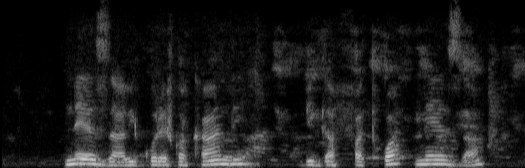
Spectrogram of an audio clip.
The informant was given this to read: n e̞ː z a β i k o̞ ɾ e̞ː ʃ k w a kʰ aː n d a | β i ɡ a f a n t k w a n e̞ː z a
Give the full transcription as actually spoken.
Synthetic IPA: n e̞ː z a β i k o̞ ɾ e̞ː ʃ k w a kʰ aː n d i | β i ɡ a f a t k w a n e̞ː z a

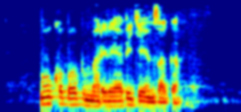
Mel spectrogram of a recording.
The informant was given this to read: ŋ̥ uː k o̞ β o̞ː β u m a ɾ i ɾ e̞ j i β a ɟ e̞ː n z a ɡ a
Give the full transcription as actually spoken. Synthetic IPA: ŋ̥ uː k o̞ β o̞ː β u m a ɾ i ɾ e̞ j a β i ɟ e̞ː n z a ɡ a

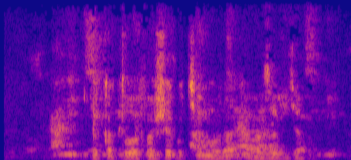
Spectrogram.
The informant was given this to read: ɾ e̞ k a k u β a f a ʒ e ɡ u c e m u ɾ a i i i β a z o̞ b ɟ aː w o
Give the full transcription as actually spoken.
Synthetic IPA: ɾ e̞ k a t u β a f a ʃ e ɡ u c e m u ɾ a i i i β a z o̞ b ɟ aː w o

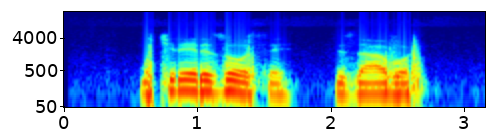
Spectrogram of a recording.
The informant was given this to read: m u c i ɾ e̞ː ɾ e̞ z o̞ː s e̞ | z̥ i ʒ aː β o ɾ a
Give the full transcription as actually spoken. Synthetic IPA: m u c i ɾ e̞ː ɾ e̞ z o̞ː s e̞ | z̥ i z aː β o ɾ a

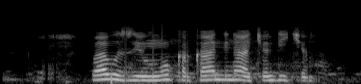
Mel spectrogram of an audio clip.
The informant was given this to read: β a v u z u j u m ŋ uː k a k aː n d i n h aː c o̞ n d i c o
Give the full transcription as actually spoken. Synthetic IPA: β a β u z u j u m ŋ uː k a k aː n d i n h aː c o̞ n d i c o

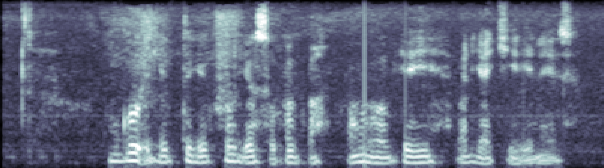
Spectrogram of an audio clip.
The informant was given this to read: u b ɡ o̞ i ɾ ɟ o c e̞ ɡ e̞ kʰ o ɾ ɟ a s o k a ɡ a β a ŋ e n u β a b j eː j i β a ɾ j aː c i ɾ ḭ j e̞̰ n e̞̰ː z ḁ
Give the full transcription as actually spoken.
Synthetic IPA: u b ɡ o̞ i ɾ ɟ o t e̞ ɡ e̞ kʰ o ɾ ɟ a s o k a ɡ a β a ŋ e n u β a b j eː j i β a ɾ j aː c i ɾ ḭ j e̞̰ n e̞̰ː z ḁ

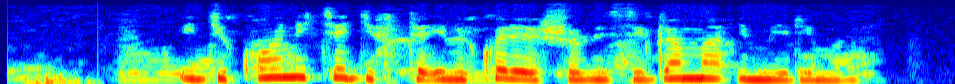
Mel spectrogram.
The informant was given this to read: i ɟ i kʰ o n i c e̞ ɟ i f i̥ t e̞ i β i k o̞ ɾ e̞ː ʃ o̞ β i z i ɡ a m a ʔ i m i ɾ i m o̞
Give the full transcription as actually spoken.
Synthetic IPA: i ɟ i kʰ o n i c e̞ ɟ i f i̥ t e̞ i β i k o̞ ɾ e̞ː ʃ o̞ β i z i ɡ a m a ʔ i m i ɾ i m o̞

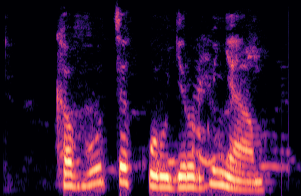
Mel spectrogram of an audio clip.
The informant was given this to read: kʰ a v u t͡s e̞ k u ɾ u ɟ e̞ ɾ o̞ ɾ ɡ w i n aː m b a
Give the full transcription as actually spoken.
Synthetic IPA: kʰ a v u t͡s e̞ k u ɾ u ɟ e̞ ɾ o̞ ɾ ɡ w i ɲ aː m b a

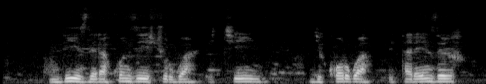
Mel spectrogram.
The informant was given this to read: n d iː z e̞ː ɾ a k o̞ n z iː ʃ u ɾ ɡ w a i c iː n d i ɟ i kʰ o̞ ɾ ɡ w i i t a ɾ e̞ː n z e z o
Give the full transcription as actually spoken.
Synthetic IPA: n d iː z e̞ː ɾ a k o̞ n z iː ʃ u ɾ ɡ w a i c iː n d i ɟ i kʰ o̞ ɾ ɡ w a i t a ɾ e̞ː n z e ʒ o

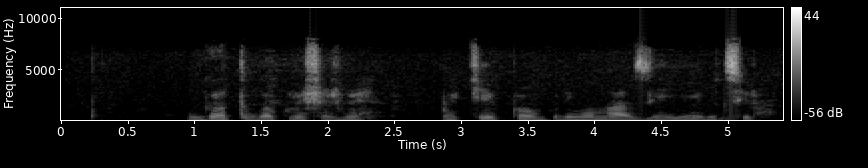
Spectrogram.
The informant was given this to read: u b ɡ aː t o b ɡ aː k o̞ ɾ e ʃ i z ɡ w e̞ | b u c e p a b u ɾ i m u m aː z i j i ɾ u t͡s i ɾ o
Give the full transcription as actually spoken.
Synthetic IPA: u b ɡ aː t o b ɡ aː k o̞ ɾ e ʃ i ʒ ɡ w e̞ | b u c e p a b u ɾ i m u m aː z i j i ɾ u t͡s i ɾ o

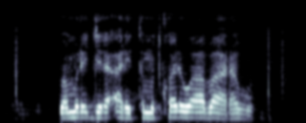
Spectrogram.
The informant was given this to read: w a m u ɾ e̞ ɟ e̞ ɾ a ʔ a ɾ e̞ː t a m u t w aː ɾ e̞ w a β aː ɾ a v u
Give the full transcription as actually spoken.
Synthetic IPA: β a m u ɾ e̞ ɟ e̞ ɾ a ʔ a ɾ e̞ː t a m u t w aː ɾ e̞ w a β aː ɾ a β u

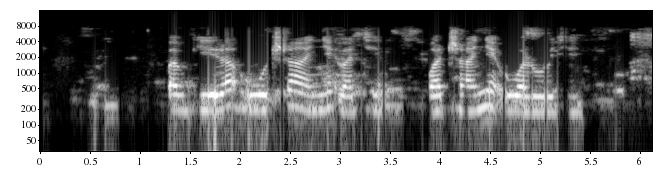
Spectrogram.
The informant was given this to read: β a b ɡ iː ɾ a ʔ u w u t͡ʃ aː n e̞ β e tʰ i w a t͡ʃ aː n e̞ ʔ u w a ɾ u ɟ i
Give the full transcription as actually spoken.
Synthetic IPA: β a b ɡ iː ɾ a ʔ u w u t͡ʃ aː ɲ e̞ β a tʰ i w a t͡ʃ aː ɲ e̞ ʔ u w a ɾ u ɟ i

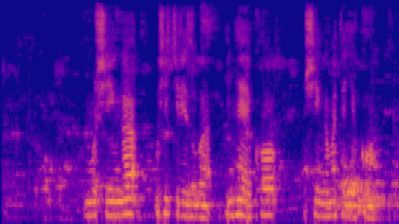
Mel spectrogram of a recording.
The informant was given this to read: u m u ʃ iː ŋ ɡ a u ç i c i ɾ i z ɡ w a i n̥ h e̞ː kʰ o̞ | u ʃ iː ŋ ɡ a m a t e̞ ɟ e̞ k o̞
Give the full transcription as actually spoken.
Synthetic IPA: u m u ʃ iː ŋ ɡ a u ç i c i ɾ i z ɡ w a i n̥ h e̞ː kʰ o̞ | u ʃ iː ŋ ɡ a m a t e̞ ɟ e̞ k o̞

